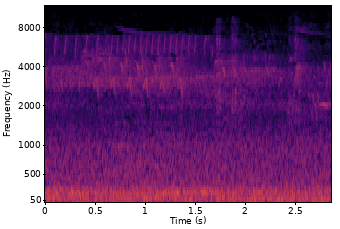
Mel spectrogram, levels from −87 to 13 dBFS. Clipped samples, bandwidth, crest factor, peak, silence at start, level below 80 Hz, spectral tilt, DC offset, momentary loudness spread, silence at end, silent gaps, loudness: under 0.1%; 11 kHz; 12 dB; -22 dBFS; 0 s; -42 dBFS; -5 dB/octave; under 0.1%; 2 LU; 0 s; none; -36 LUFS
